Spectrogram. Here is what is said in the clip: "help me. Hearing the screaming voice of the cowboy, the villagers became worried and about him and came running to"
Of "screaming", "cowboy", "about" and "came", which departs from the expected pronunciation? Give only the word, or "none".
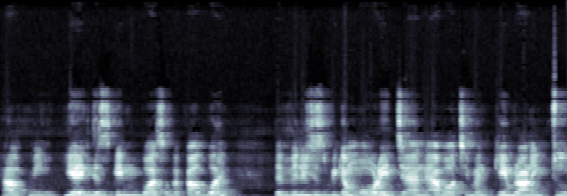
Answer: screaming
